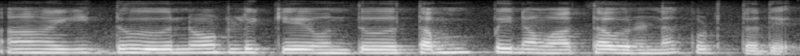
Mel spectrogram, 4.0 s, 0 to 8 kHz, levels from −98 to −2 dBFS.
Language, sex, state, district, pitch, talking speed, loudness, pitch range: Kannada, female, Karnataka, Dakshina Kannada, 190 Hz, 105 wpm, -15 LUFS, 180-195 Hz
